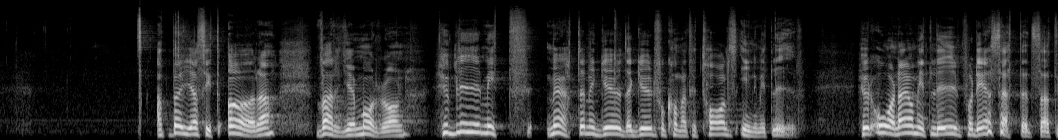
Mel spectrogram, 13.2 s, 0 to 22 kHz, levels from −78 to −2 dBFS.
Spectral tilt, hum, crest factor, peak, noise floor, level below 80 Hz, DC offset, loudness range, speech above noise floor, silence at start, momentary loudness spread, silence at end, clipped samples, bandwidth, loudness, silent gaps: -5.5 dB/octave; none; 18 dB; -2 dBFS; -59 dBFS; -76 dBFS; under 0.1%; 2 LU; 42 dB; 1.7 s; 12 LU; 0 s; under 0.1%; 16.5 kHz; -18 LUFS; none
